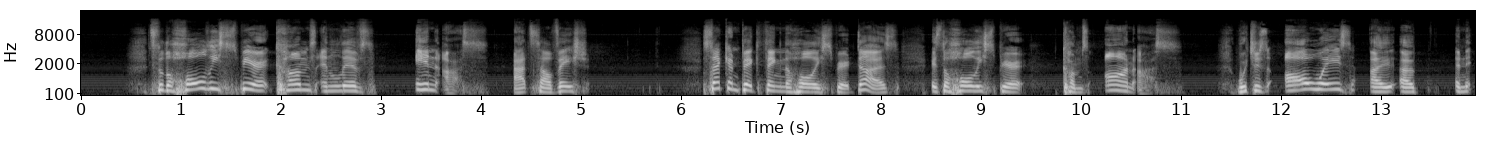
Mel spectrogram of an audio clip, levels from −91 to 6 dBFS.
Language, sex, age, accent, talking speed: English, male, 20-39, American, 125 wpm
